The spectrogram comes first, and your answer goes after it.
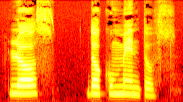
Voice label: "los documentos", spanish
